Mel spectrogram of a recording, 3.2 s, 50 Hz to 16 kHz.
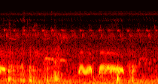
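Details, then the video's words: Spotted Dove cooing during a dove-luring session with a caged decoy bird at spot 14; a wild small-voiced bird is present. A short mellow coo is followed by a longer, steady coo, with thinner whistled notes and rustling behind. "ต่อนกเขาใหญ่ | หมายเสียงเล็กโกดๆ"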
